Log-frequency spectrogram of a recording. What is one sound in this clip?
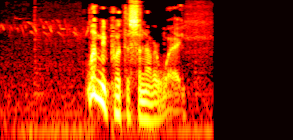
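A man speaks in a relaxed, drawling voice.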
